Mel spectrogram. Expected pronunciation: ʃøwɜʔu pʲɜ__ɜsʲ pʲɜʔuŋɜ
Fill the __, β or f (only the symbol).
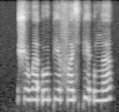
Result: f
